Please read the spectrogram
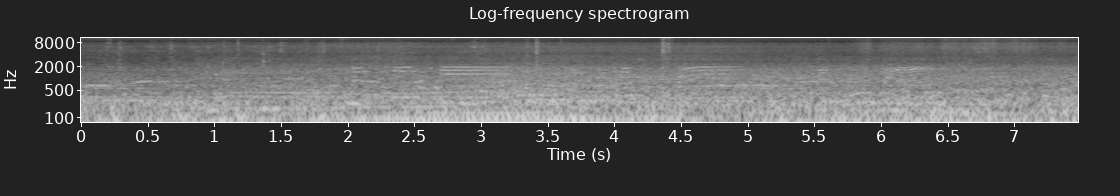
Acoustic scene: street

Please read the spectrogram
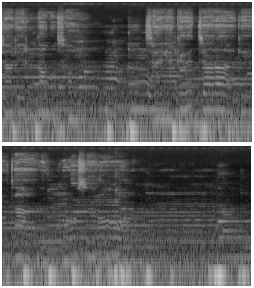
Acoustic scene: car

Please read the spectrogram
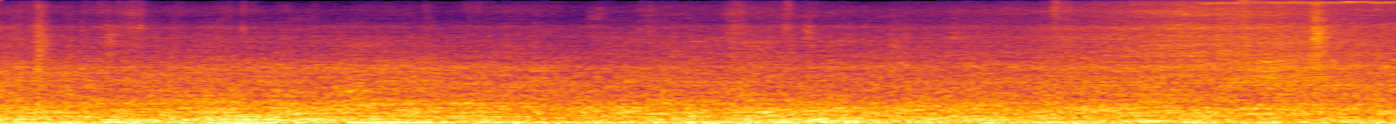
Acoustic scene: bus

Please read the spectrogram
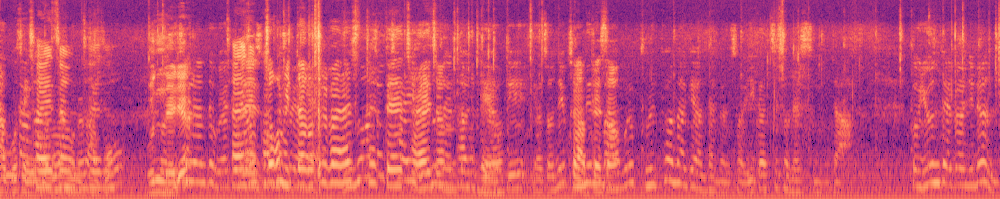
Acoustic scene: car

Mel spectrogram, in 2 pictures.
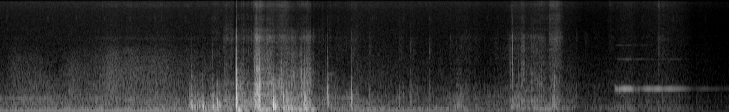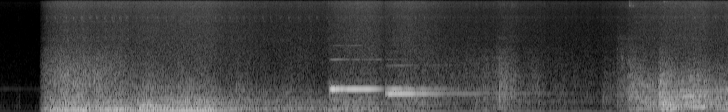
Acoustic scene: elevator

